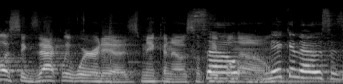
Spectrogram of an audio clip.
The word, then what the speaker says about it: Mykonos: Mykonos Yeah.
